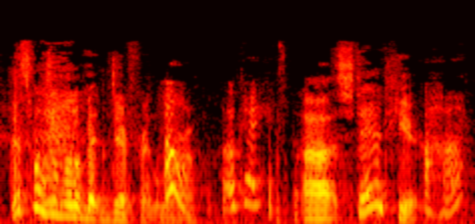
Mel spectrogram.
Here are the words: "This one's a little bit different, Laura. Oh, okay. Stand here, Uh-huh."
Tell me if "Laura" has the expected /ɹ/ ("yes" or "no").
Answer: no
